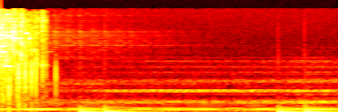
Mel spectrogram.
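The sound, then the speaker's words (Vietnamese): A glass cup drops from a hand and shatters in one bright, sharp crash within the first half second, followed by quieter low sounds. “Cái cốc ở trên tay của cô rơi xuống, vỡ tan tành.”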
